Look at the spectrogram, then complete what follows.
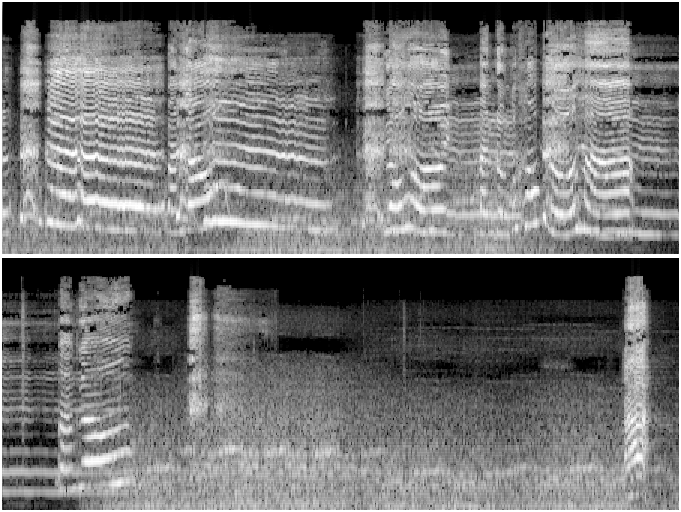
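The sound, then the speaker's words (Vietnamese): A bear character cries and sobs loudly, a voice wailing in long quavering breaths whose pitch rises and falls, with brief catches between sobs, continuing throughout and ending in a final sharp whimper. “Ủa Có chuyện gì mà Mà bạn gấu khóc vậy”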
